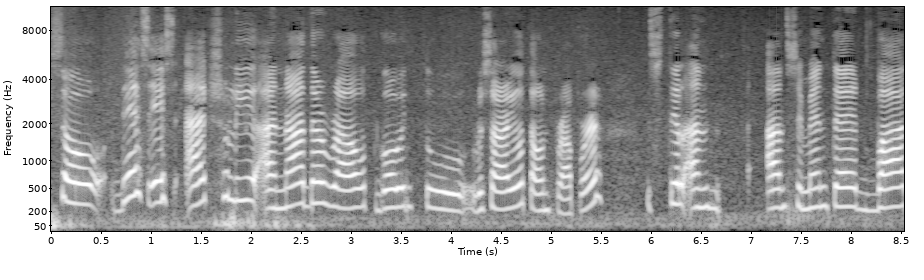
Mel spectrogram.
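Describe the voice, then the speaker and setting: A woman's high-pitched voice at a very slow pace, with ordinary pitch variation and dry sound with no echo. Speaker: property seller vlogger. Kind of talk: casual vlog chat. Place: open country. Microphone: phone near.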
